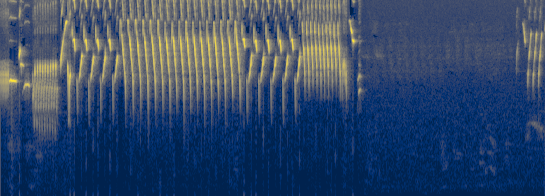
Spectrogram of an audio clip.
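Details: Canary in extended showy song, played to draw out or teach other birds: buzzy opening notes, a long fast trill of falling notes, a dry rattle, then a pause of about three seconds before it resumes.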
